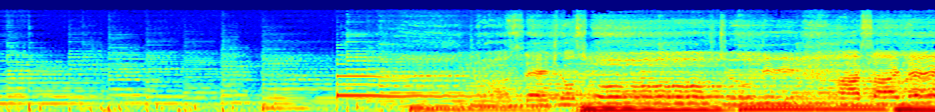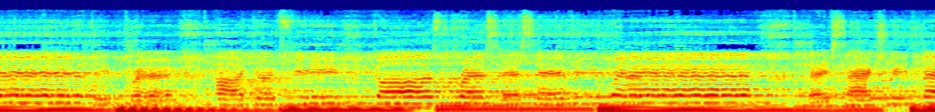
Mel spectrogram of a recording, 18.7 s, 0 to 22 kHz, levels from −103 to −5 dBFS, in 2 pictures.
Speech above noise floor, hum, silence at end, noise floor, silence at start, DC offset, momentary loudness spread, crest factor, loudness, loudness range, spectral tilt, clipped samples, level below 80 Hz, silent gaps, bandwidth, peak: 23 dB; none; 0 s; -38 dBFS; 0 s; under 0.1%; 21 LU; 14 dB; -17 LUFS; 12 LU; -6 dB/octave; under 0.1%; -20 dBFS; none; 13.5 kHz; -2 dBFS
